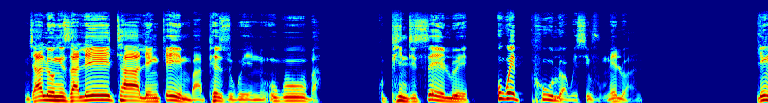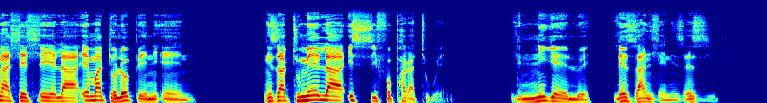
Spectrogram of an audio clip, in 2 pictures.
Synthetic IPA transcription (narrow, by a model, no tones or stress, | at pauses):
nd͡ʒʱalɔŋizalɛtʰalɛŋkʼembʱapʰezuɣwenṵʔuɣuβa | ɣupʰindʱisɛlwɛ | uɣwepʰulwaɣwesivumɛlwa̰ːnɔ | liŋaɬɛɬɛlaɛmad̥ʱɔlɔb̥ʱeniʔeːnu | ŋizatʰumɛlaʔisifɔpʰaɣatʰiɣwḛːnu | liniɣɛlwɛ | lɛzand͡ɮʱenizeziːtʰʼḁ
